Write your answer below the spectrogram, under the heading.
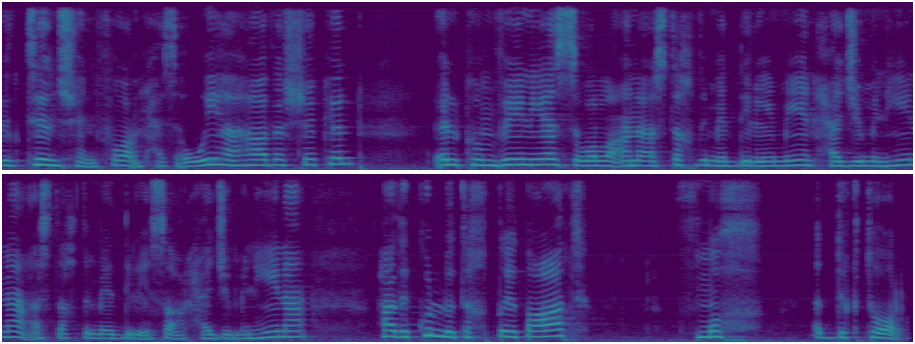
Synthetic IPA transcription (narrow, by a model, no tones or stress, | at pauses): ɾit̪ʰɛnʃanfoːɾˤmħasawːiːɦaɦaːðaʃːakl | ɪlkomviːnjaswɑlˤːɑːʔanaʔast̪axd̪ɪmad̪ːɪljamiːnħad͡ʒmɪnɦiːnaʔa̰st̪axd̪ɪmjad̪ːɪlisˤɑːɾˤħad͡ʒmɪnhiːna | haːðikʊlːut̪ɑxt̪ˤiːt̪ˤɑːt̪ | fimʊx | ɪd̪ːʊkt̪oːɾ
